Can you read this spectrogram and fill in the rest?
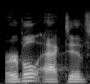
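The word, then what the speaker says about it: Urbal Active: Herbal Active. So think of the word, it's spelled, think of the word urban, but with an L. – Sure. – So URBAL, and then active without an E.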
